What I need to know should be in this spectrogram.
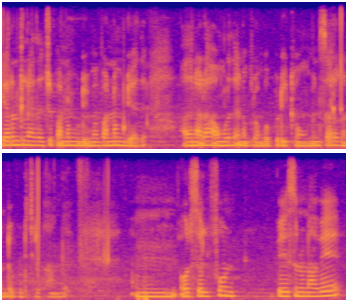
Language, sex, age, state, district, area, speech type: Tamil, female, 18-30, Tamil Nadu, Kallakurichi, rural, spontaneous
